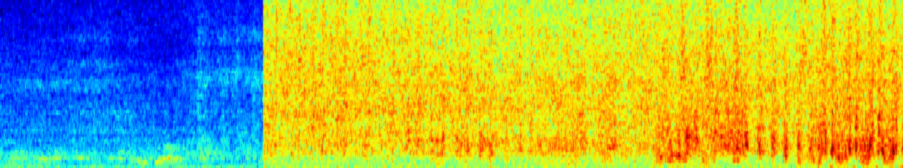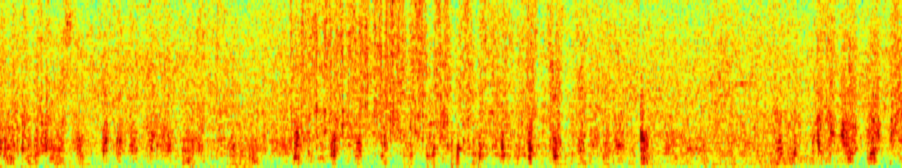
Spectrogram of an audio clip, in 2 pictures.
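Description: High-pressure washer jet spraying the steel underframe and wheels of a cargo truck trailer. The spray starts abruptly about three seconds in as a steady hiss and spatter, gets louder partway through, and turns choppier in the second half as the jet sweeps across the beams and tyres.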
